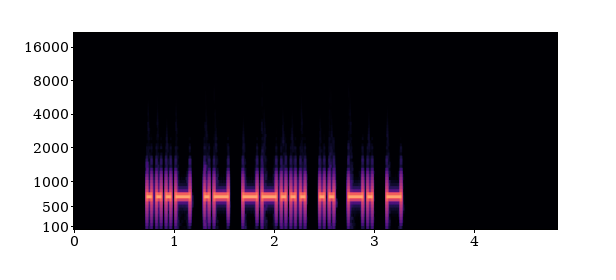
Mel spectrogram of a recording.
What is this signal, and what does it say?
Morse code, heard as a keyed tone, about 25 wpm, 700 Hz. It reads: VA7INT
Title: DXCC-100 Call Signs - 6 Characters - Repeated 3x - 25wpm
